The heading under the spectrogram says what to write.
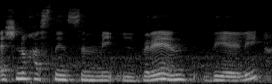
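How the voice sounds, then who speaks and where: Noticeable background noise is present throughout. The speaker's intonation stays lively. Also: woman. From Morocco, Ouled Hriz region. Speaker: vlogger, small business owner. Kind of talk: casual vlog talk. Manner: halting, many restarts.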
